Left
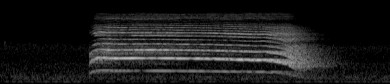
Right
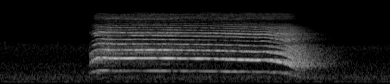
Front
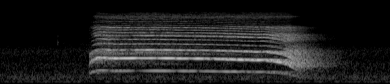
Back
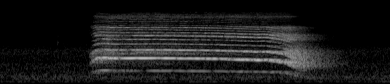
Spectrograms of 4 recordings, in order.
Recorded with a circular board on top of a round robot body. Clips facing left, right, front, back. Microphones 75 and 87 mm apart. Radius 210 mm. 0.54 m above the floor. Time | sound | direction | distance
0.9 | a scream | 20° left | 4 m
